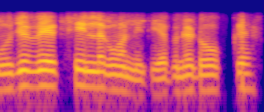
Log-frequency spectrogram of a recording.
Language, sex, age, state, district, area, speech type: Urdu, male, 18-30, Uttar Pradesh, Muzaffarnagar, urban, conversation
